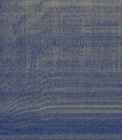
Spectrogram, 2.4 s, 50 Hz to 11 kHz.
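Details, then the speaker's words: 3D printed BLDC motor with hall sensors on a new 6–60 V 400 W controller: smooth, steady high whir at even pitch, no knocks; nothing smoking, a stray noise is a battery hitting something. "so far so good. Nothing is smoking, and that noise is one of the batteries hitting on something."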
